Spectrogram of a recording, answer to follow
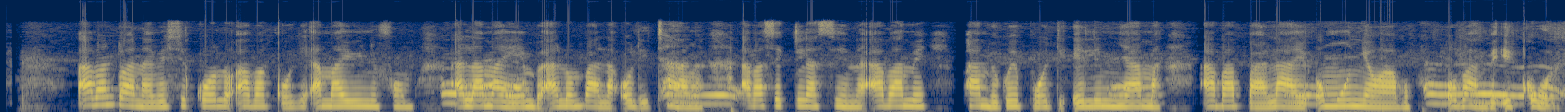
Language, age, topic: North Ndebele, 36-49, education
